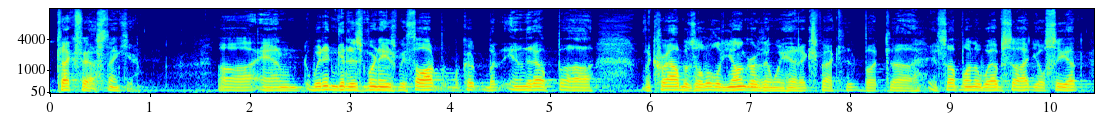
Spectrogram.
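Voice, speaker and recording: Man giving halting, informal club announcements. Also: mid-range voice, flat delivery, a little mellow. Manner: halting, hesitant, unscripted delivery. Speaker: club officer leading a meeting. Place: club meeting room with an audience.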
